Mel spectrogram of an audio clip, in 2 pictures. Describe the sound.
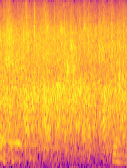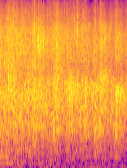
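A crowd claps steadily and loudly for several seconds at a baptism, a dense wash of applause, while a voice speaks briefly over it.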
